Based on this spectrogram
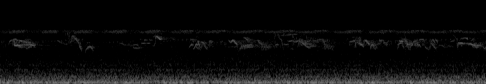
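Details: Dawn chorus of wild birds in Glendive, Montana, USA, recorded live from 3:45 a.m.: quick twittering notes and short swooping phrases repeat continuously, backed by a constant shrill drone and low rumbling noise.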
